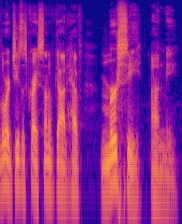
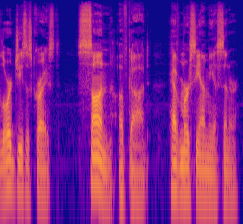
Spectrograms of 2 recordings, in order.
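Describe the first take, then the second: First: The stress is on mercy. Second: The stress is on Son.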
